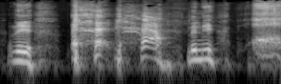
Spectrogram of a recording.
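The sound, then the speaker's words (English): A person vocally imitates a fit of coughing among passengers on a bus: about five rough, voiced hacks in quick, uneven succession, fairly loud, with no other talking. “And it was like a plethora of coughing.”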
